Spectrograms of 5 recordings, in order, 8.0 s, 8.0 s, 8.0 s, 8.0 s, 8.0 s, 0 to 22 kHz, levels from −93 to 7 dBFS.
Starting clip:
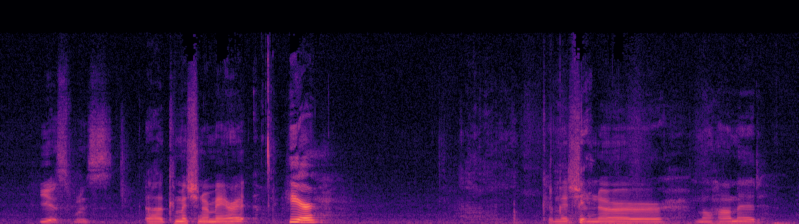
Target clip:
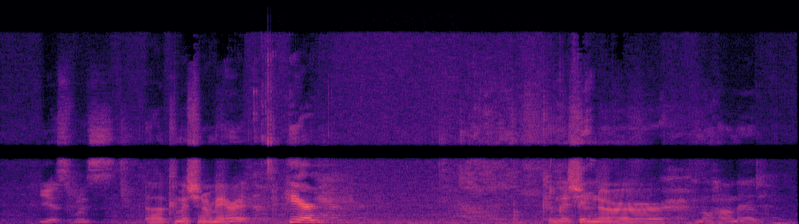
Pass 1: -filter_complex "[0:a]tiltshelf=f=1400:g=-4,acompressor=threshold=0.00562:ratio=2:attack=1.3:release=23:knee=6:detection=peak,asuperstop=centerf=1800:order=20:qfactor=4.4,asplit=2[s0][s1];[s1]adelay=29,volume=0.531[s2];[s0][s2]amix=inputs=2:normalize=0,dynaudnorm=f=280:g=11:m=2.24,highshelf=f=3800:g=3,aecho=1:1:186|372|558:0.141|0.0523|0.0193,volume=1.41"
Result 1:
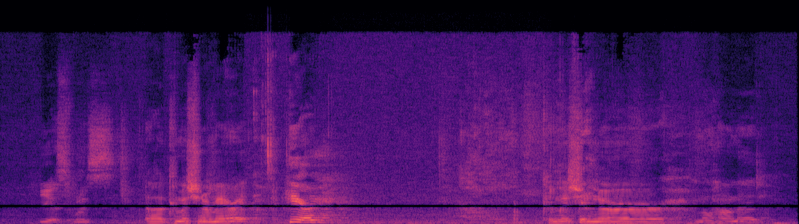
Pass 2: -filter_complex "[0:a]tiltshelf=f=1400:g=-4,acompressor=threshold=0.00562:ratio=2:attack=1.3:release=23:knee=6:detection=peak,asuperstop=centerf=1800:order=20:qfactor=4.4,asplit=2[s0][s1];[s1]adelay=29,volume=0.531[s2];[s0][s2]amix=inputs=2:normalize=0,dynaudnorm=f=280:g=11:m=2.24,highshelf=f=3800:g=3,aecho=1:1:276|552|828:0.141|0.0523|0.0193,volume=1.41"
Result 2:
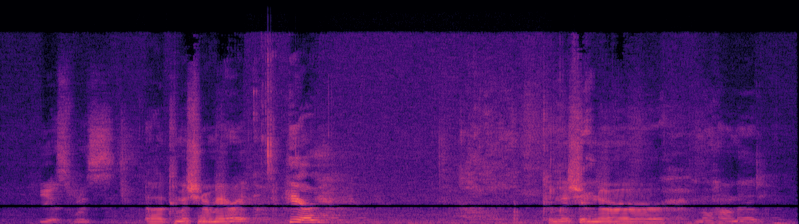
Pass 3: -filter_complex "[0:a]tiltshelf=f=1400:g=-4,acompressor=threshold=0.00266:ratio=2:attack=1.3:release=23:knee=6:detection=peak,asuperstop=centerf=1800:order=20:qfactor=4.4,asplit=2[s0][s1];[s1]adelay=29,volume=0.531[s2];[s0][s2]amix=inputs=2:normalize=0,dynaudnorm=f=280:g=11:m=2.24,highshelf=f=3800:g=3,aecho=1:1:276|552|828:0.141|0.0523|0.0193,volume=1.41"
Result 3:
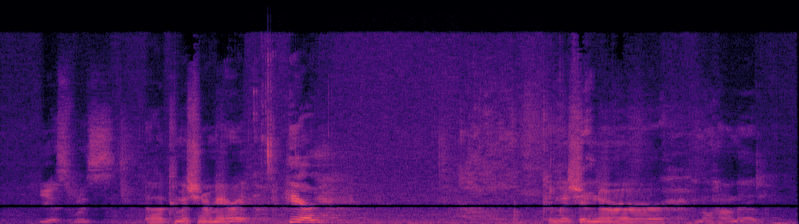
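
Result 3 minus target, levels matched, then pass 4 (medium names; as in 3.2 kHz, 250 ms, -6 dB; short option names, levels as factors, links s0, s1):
8 kHz band +3.5 dB
-filter_complex "[0:a]tiltshelf=f=1400:g=-4,acompressor=threshold=0.00266:ratio=2:attack=1.3:release=23:knee=6:detection=peak,asuperstop=centerf=7100:order=20:qfactor=4.4,asplit=2[s0][s1];[s1]adelay=29,volume=0.531[s2];[s0][s2]amix=inputs=2:normalize=0,dynaudnorm=f=280:g=11:m=2.24,highshelf=f=3800:g=3,aecho=1:1:276|552|828:0.141|0.0523|0.0193,volume=1.41"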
